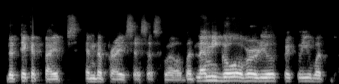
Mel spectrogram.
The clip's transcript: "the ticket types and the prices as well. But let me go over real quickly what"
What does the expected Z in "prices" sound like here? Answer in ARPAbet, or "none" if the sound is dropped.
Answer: S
